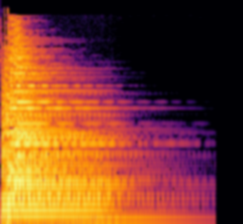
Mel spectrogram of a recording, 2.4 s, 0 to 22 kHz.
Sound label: F Major 13th E, guitar chord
